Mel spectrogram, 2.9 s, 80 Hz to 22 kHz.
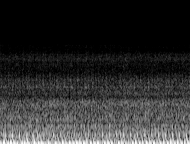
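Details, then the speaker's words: Cheapest eBay commuter motorcycle on a winter commute: low, uneven thudding with irregular pulses and no steady rhythm under 1500 rpm. It comes to life when revved and has an on-off clutch; the owner blames abuse the bike has taken. Rough running at low rpm. "but I think it's just specific to my bike that it's rough under 1,500 CC under 1500 RPM it's just a abuse that this bike has taken"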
